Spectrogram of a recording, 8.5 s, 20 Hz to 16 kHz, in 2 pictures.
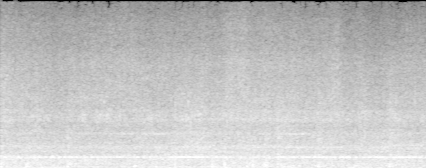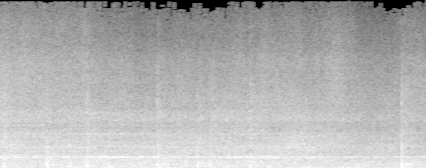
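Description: East Midlands Railway Class 158 diesel multiple unit running over the tracks, with a steady high-pitched tone throughout and a few clicks of the wheels over rail joints.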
